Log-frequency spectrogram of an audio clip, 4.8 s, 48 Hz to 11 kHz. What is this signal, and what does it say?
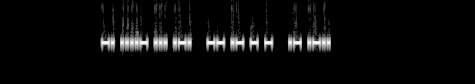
Morse code, heard as a keyed tone, about 53 wpm, 700 Hz. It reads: N4SR MATT AL
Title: K1USN SST QSO Practice - 50wpm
